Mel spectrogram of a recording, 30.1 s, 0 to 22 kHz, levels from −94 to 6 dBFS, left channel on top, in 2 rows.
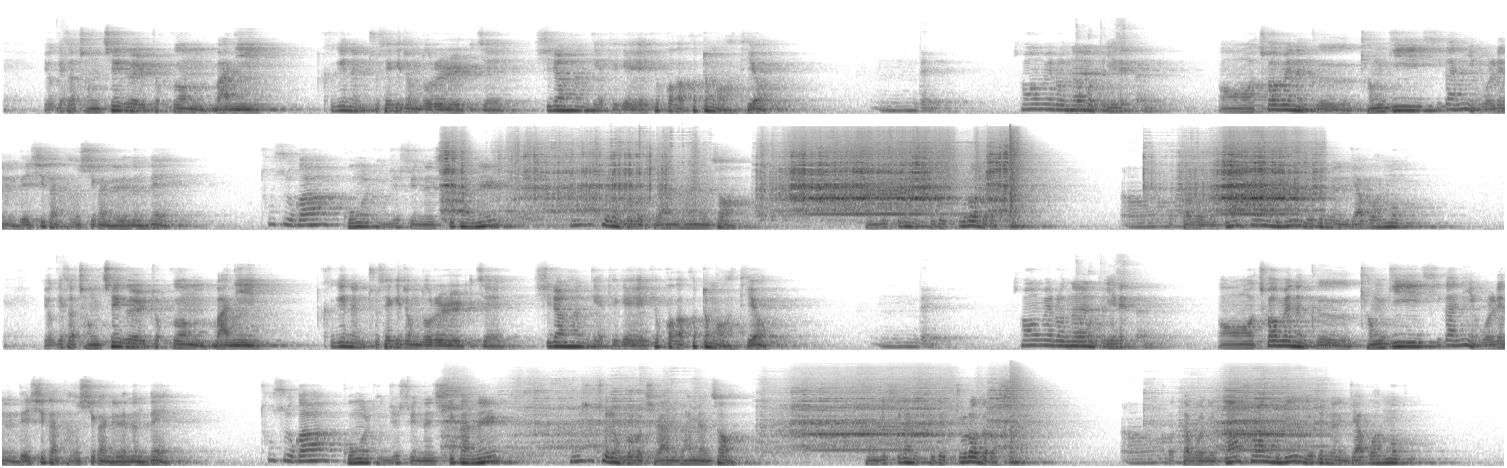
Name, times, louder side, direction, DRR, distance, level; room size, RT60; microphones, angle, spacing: voice 1, 0.4-2.6 3.2-5.0 5.3-7.7 10.2-11.2 12.2-16.7 17.7-20.0 20.6-22.4 23.6-25.3 26.8-29.1, right 3 dB, 30° right, 5 dB, 0.3 m, -29 dB
voice 2, 8.7-9.3 10.6-11.5 26.2-27.2, equal, 5° left, 0 dB, 1.2 m, -41 dB
sound 1, 19.4-22.1 22.5-25.3 26.4-28.3, left 8 dB, 65° left, 0.4 m, -29 dB
12.0 x 8.8 x 2.7 m, 1.2 s
head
